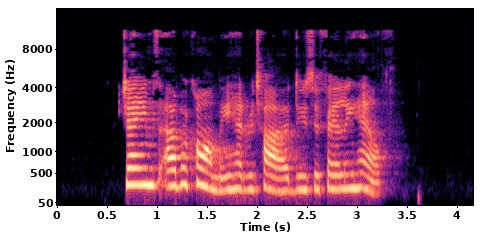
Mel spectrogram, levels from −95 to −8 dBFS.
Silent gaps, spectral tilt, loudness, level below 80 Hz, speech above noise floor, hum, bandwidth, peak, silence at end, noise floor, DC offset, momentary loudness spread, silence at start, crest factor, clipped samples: none; -4.5 dB/octave; -15 LUFS; -66 dBFS; 68 dB; none; 11.5 kHz; 0 dBFS; 0.9 s; -83 dBFS; under 0.1%; 10 LU; 0.65 s; 16 dB; under 0.1%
